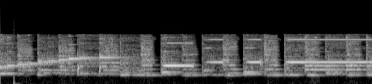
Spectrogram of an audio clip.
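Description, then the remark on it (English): A telephone ringing with an electronic, melodic ringtone. The tinny tones repeat in phrases separated by brief gaps, loud, with no one talking. “I think there was just an issue with our phones here.”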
